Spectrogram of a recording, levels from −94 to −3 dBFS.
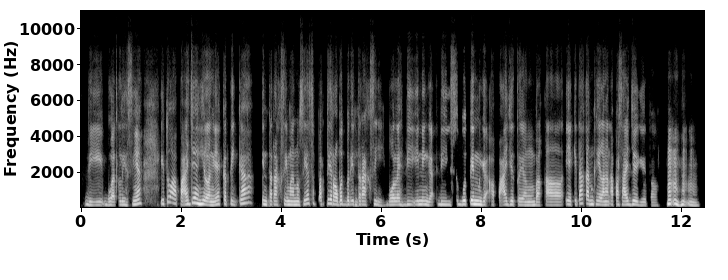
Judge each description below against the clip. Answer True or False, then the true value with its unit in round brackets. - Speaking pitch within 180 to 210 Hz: True (190 Hz)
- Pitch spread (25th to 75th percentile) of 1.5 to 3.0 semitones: True (2.4 semitones)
